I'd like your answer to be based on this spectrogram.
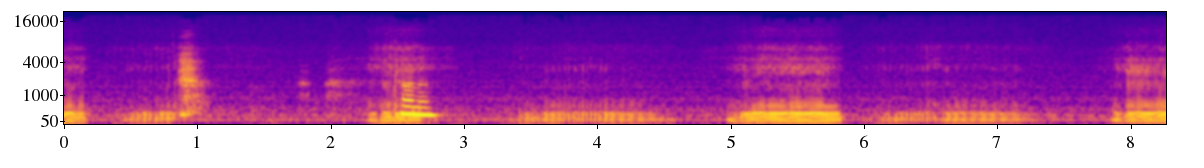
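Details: Sleeping Vizsla dog snoring loudly, only in certain sleeping positions and stopped by a nudge: rattling snores with each breath, roughly five breaths in eight seconds, with a few soft whimpers.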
